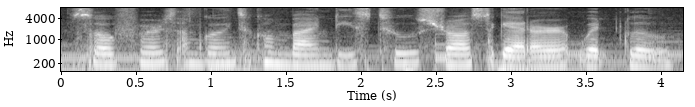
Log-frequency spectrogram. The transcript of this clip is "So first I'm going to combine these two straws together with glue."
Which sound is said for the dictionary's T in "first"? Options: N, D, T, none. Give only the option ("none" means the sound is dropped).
T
